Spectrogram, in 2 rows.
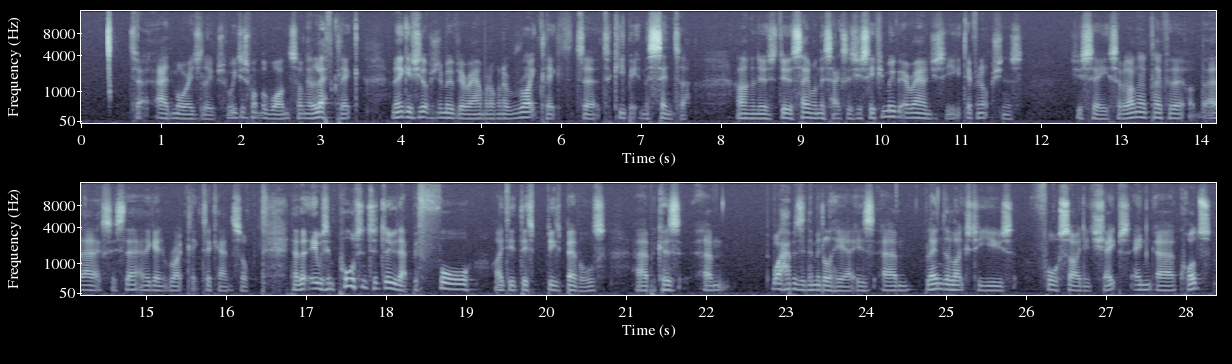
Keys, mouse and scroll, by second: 6.5 middle click, 8.3 ctrl+r, 15.5 middle click, 23.9 scroll up 1, 24.4 middle click, 25.0 scroll up 1, 25.8 shift+middle click, 25.8 scroll up 1.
